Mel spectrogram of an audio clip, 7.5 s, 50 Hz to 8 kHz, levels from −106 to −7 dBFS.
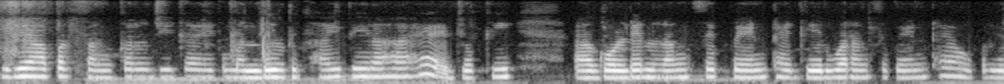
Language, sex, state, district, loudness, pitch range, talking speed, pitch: Hindi, female, Chhattisgarh, Rajnandgaon, -19 LUFS, 210-230 Hz, 215 wpm, 220 Hz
